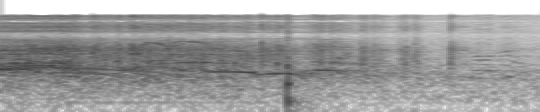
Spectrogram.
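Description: A crowd claps and cheers in a large hall.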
